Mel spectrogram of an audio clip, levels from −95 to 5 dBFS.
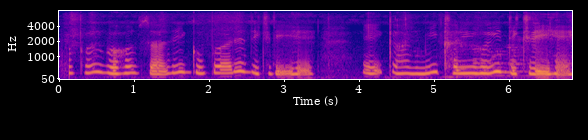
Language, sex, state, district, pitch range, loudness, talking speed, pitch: Hindi, female, Uttar Pradesh, Hamirpur, 270-305 Hz, -31 LUFS, 115 wpm, 280 Hz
